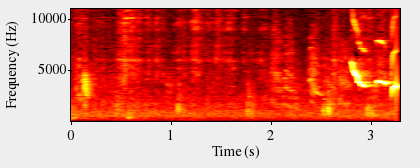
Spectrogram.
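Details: Oriental magpie-robin in Punakha, Bhutan, giving a few loud, sweet whistled notes that slide downward, preceded by soft scattered chirps and faint background twittering.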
